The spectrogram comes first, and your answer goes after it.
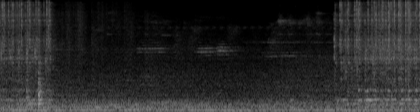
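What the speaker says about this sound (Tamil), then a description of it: "அதனால் நான் டைரெக்டாக தைக்கிறேன்" A sewing machine stitches an aari work blouse indoors, with a steady fine mechanical whirr running throughout. Short louder, more rattling bursts of stitching come at the start and again near the end.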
